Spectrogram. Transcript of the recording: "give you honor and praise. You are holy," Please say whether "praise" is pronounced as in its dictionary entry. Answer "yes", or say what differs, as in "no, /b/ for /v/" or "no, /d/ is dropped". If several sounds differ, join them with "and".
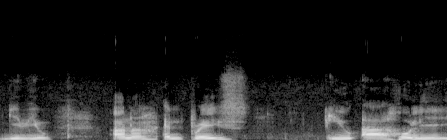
yes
